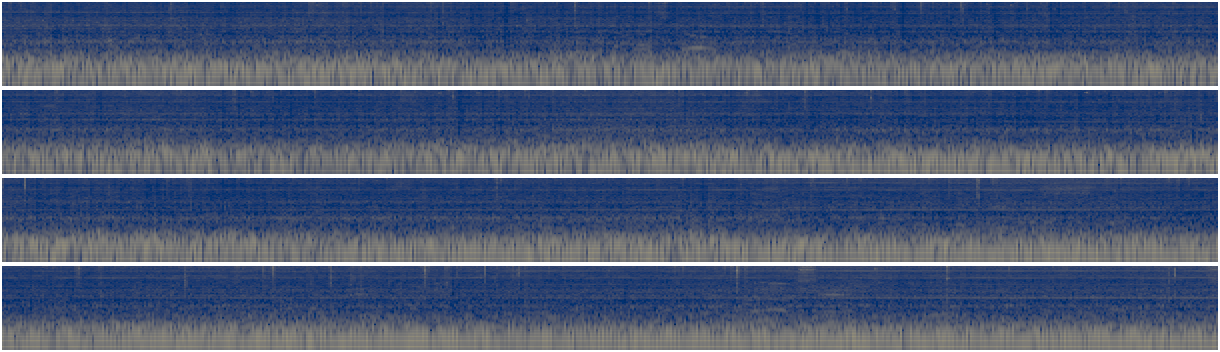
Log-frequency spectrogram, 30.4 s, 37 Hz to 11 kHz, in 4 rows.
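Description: Cabin noise of a Fokker 100 airliner taxiing after landing: a steady low rumble from its rear-mounted Rolls-Royce Tay turbofans at taxi power. A faint steady whine joins about two-thirds of the way in.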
